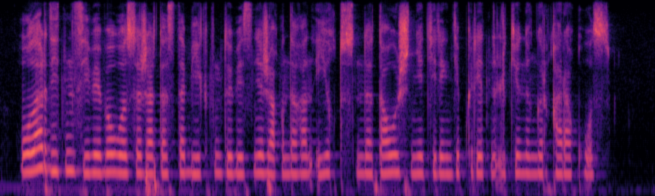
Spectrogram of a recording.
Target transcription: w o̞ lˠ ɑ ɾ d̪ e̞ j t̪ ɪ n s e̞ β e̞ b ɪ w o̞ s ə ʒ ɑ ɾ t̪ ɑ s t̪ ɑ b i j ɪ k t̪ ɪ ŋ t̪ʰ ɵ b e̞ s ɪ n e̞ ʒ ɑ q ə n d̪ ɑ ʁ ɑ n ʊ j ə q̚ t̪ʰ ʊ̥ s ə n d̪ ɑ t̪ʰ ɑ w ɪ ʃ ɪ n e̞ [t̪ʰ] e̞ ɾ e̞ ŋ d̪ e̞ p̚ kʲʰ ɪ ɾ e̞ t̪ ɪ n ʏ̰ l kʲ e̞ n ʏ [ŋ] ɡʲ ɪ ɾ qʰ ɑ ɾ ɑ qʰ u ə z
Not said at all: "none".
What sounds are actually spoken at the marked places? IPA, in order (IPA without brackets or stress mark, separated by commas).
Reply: t̪ʰ, ŋ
